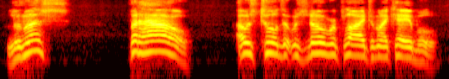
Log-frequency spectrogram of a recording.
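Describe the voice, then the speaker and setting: Frail, high-voiced old doctor. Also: male voice, big pitch swings, sharp tone, no room sound, heavily acted. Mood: weak, surprised. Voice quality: weak, thin elderly voice. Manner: halting, repeating phrases, exclaiming. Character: frightened frail elderly male doctor, haunted, confused. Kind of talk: gothic horror audio drama acting.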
